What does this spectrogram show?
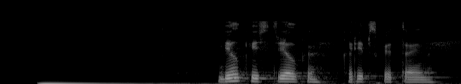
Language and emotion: Russian, neutral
